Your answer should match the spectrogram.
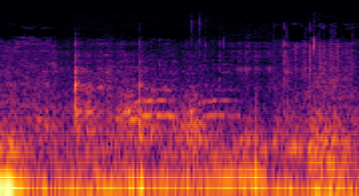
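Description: King prawn fried rice with peas, crushed chili and scrambled egg is stirred in a pan, giving soft scraping and light clinks against the metal under a low kitchen rumble.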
